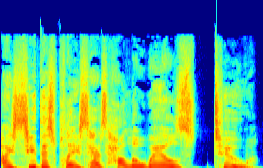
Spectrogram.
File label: touch, en; Cookie Run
